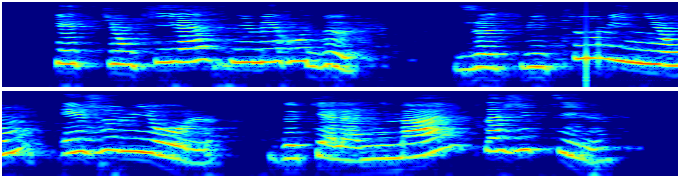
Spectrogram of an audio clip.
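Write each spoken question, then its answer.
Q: De quel animal s'agit-il?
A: le chat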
